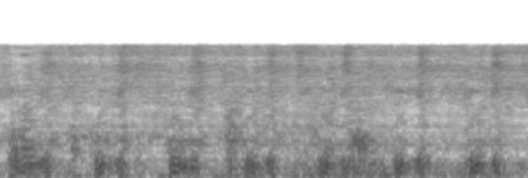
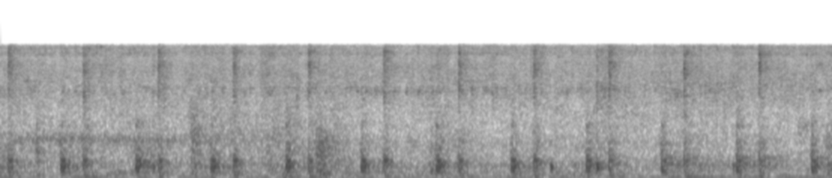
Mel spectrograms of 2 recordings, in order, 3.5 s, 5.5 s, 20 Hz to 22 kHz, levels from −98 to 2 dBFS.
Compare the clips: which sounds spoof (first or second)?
first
